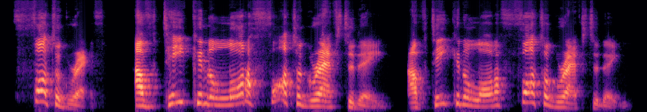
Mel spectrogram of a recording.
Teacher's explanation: The first syllable is stressed.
